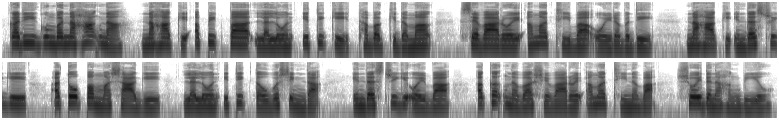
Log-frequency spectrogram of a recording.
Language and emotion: Manipuri, neutral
